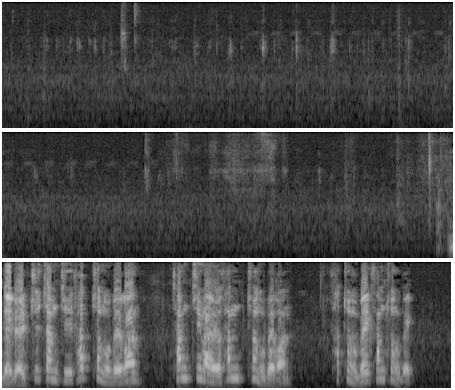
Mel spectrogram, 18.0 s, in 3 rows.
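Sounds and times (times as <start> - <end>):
man chewing food: 0.0 - 12.0, 14.0 - 14.3.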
